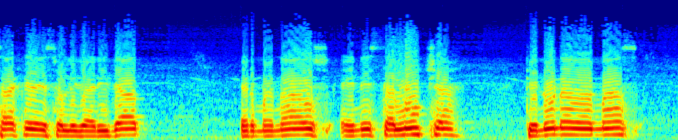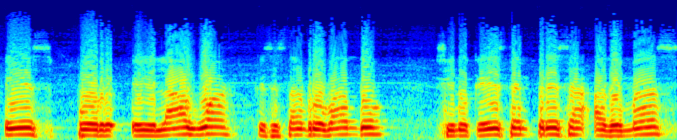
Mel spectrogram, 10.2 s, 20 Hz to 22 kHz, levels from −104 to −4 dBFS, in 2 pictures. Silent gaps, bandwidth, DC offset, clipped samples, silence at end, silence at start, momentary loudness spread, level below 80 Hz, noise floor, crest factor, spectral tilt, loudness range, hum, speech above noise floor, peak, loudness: none; 6 kHz; under 0.1%; under 0.1%; 0.05 s; 0 s; 7 LU; -54 dBFS; -50 dBFS; 12 dB; -9.5 dB/octave; 2 LU; none; 35 dB; -4 dBFS; -16 LUFS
